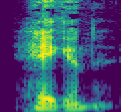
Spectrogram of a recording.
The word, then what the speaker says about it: Hagen: Okay, it's my first name separated from my last name by a dot, so it's Peter, P-E-T-E-R, dot Hagen, and that's spelled H-A-G-E-N, at Stockton, Stockton.edu.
